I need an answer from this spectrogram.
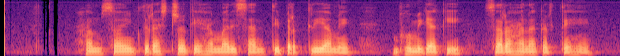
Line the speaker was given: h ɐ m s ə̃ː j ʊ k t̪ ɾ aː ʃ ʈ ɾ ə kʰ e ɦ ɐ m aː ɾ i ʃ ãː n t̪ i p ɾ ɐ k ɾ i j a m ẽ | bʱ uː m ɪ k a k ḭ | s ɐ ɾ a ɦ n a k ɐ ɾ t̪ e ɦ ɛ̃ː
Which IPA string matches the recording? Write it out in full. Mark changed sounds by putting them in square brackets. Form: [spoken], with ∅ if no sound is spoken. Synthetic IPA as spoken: h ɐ m s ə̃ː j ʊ k t̪ ɾ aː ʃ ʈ ɾ ə [k] e ɦ ɐ m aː ɾ i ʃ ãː n t̪ i p ɾ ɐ k ɾ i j a m ẽ | bʱ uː m ɪ k a k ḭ | s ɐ ɾ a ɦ n a k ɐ ɾ t̪ e ɦ ɛ̃ː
